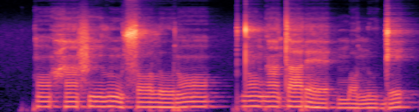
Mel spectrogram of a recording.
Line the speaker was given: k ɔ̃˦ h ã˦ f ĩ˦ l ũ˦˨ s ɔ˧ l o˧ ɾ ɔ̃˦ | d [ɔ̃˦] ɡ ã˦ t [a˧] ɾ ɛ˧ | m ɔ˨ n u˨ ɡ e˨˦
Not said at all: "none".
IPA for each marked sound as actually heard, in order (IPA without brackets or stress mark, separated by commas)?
ɔ̃˦, a˦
